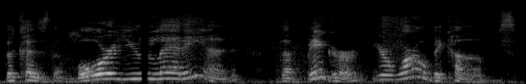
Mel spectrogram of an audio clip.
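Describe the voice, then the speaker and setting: Older woman, very lively intonation, children's read-aloud, simple explanations with prompting questions, recorded far from the mic. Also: medium pitch, slow. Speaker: library storytime reader. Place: small-town library. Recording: distant mic with background noise.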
